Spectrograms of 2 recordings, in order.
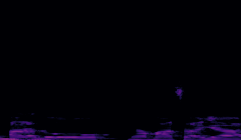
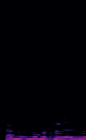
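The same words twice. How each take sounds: First: It is said slowly and carefully. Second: It is said very fast.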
